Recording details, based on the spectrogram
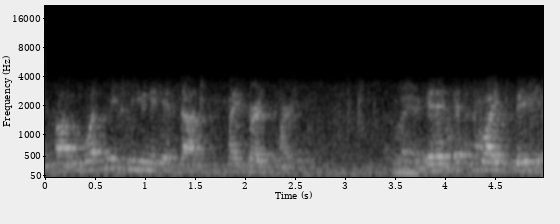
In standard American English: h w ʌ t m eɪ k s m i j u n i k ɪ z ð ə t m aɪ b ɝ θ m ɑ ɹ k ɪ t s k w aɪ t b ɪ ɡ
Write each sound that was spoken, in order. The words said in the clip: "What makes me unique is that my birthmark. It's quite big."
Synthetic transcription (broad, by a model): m w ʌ t m eɪ k s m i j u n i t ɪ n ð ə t m aɪ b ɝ s m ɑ ɹ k ɪ t s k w aɪ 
